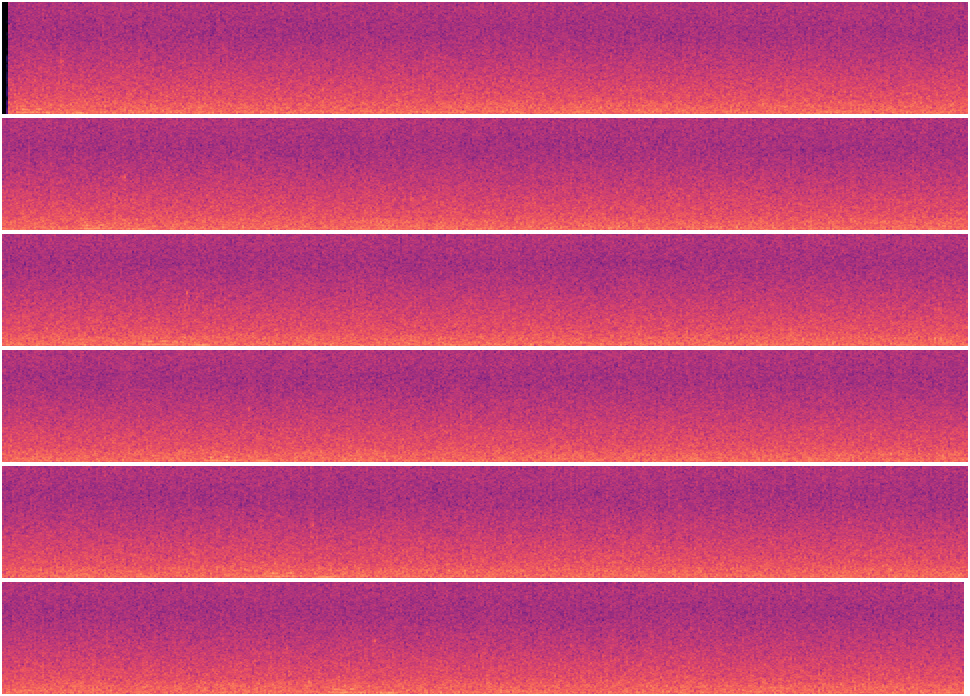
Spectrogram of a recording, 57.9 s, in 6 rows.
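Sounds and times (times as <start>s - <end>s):
waterfall: 0.0s - 57.9s.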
